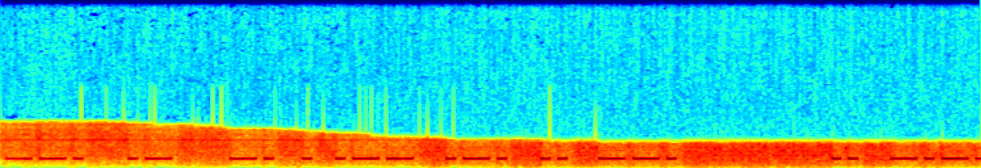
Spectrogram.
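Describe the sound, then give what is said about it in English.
Morse code CW signal on a ham radio receiver with noisy interference nearby, cleaned up by IF shift: a steady beeping tone keys out many dots and dashes over a dense hiss that narrows partway through. “we have a CW signal with noisy interference nearby. Listen to how much clearer the signal becomes as we use the IF shift to move the noise out of the passband.”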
